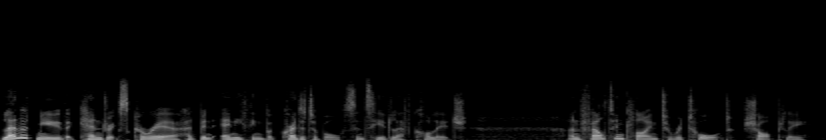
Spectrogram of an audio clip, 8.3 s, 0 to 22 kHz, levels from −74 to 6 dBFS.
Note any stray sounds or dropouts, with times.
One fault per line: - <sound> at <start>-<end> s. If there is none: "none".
none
